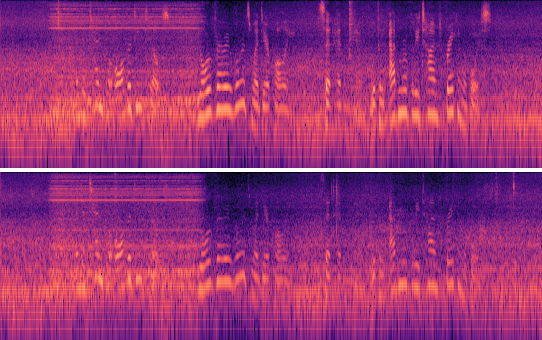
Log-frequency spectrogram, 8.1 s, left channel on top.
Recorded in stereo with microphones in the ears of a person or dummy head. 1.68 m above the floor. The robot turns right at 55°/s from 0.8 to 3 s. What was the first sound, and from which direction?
A woman speaking, 35° right.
